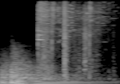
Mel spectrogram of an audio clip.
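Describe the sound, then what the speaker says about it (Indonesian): Window glass smashed with a stone: one sudden bright shatter followed by a few tinkling fragments settling, loud and close against a low background. "Dia mengambil batu dan memecahkan kaca jendela."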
